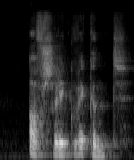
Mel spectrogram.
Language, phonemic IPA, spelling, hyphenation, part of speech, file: Dutch, /ˌɑf.sxrɪkˈʋɛ.kənt/, afschrikwekkend, af‧schrik‧wek‧kend, adjective, Nl-afschrikwekkend.ogg
- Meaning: heinous, horrible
